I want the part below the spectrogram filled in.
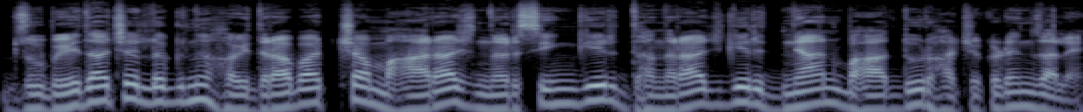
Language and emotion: Goan Konkani, neutral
